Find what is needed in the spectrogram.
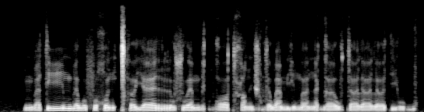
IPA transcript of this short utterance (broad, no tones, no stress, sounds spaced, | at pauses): m b æ t iː m b ɛ w ʊ f ʊ χʷ ɜ n ǀʰ əː j ɛː r ʊː sʷ ɛː m b ɛ t ɡ ɔː t x ɑ n d͡ʒ u ɡ l ə w æ m j i m ɜː n æ ɡ ɜː w t ɜː l ɜː l əː t j u ɡ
